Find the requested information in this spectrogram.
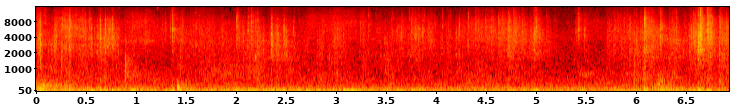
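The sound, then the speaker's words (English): Many Bible pages being turned at once as listeners turn to Matthew chapter 10, a steady papery rustle and flutter with scattered crisp flicks over several seconds, with no one speaking. “Let's hear those pages turn, folks.”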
